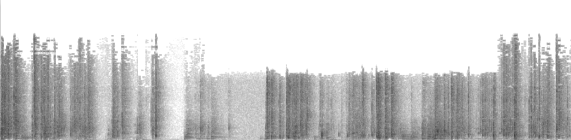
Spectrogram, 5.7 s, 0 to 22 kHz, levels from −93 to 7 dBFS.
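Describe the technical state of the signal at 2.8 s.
At 2.8 s the receiver is in a digital radio blend to analogue FM (1.94–5.04 s). After a 116 ms cross-fade, the sound is about 4 dB lower, with hiss roughly 25 dB down.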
